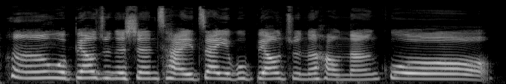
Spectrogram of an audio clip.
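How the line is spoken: Crying. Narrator (Chinese): 娜娜哭着说

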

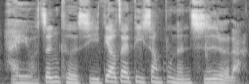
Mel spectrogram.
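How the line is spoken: Regretful sigh. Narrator (Chinese): 老狐狸 忍不住叹气的说

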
